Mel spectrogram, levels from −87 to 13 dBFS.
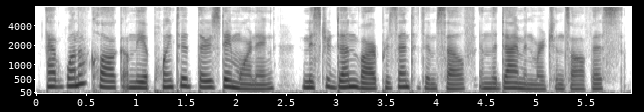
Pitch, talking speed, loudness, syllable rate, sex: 200 Hz, 170 wpm, -18 LUFS, 5.8 syllables/s, female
